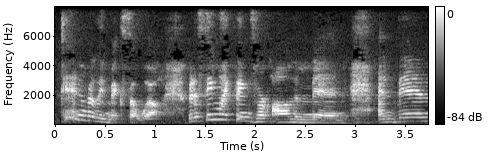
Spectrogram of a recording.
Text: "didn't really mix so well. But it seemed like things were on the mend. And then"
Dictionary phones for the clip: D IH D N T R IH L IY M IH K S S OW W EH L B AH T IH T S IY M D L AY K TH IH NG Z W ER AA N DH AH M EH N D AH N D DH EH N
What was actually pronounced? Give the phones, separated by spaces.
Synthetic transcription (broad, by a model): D IH D N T R IH L IY M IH K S S OW W EH L B AH T IH T S IY M D L AY K TH IH NG Z W ER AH N DH AH M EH N AH N DH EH N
